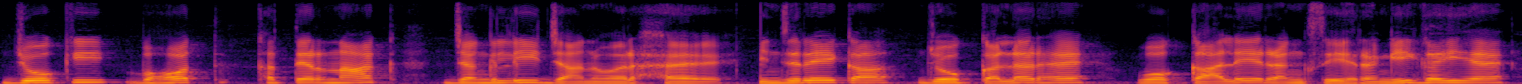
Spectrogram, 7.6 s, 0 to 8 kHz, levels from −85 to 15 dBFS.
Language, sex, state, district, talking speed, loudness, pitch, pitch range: Hindi, male, Jharkhand, Ranchi, 150 wpm, -15 LUFS, 170 Hz, 150-185 Hz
